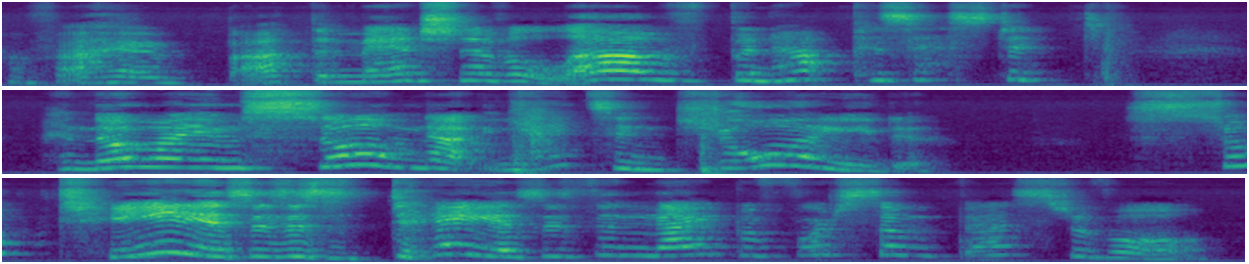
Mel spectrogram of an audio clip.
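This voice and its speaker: A woman's voice: very high voice, expressive, slow pace, exaggerated voice. A woman playing an impatient, lovestruck young noblewoman, yearning and passionate in a classical verse stage monologue, with dramatic, lingering delivery. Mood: impatient longing. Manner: dramatic, lingering, swelling from hushed to fervent. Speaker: drama student performer. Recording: distant microphone.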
